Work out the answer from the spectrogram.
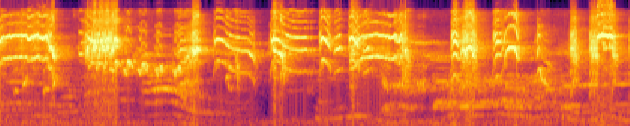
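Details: Oriental magpie-robin, first-place national champion, pouring out combative contest song: squealing upslurred whistles, buzzy chatter and clipped metallic notes in rapid succession, loud and continuous.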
